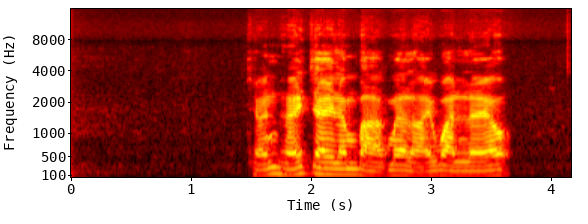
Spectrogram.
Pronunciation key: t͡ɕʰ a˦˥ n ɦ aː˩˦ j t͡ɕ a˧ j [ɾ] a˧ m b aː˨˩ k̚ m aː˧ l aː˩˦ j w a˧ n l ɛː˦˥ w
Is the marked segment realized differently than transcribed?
yes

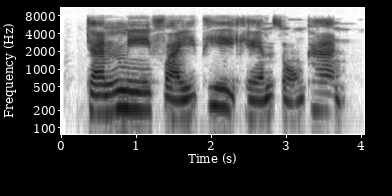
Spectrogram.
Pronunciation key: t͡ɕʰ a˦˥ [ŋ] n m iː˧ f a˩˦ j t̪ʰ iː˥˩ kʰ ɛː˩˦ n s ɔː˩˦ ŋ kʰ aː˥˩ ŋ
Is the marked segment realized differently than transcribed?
yes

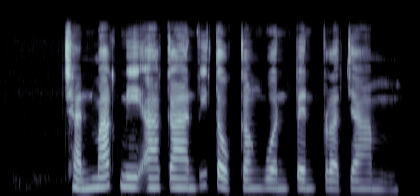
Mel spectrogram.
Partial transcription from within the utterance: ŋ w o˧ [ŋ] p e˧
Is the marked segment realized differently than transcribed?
yes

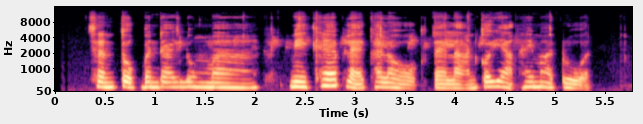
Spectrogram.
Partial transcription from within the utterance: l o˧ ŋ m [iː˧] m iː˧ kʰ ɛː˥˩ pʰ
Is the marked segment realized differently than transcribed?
yes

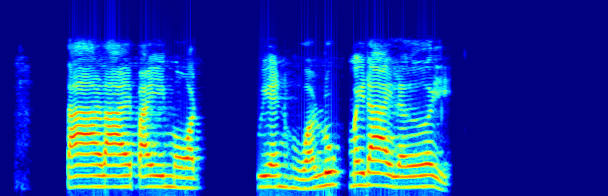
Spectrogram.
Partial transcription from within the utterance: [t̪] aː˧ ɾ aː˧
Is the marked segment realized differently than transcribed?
no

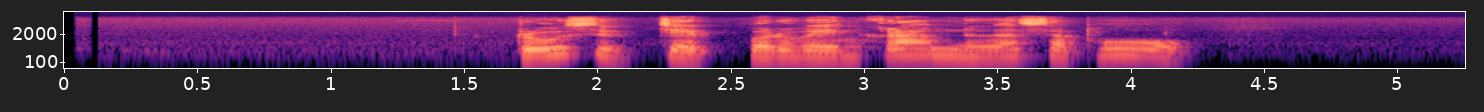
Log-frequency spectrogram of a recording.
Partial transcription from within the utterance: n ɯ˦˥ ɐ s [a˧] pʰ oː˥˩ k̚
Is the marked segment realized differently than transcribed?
no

